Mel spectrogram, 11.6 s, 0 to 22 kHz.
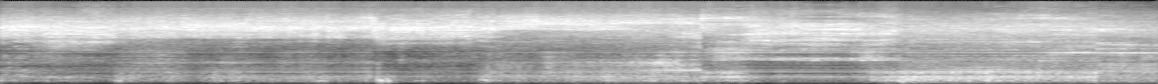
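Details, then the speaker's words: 1961 Buick LeSabre, a tire that came off the rim at 10 PSI being reinflated with a compressor: a loud, steady rushing hiss that swells and fades as air escapes past the unseated bead, possibly with too little pressure or volume; air leak at unseated tire bead. "So, we either don't have enough pressure or the hole is just too big. All right. So, we're not kicking off enough uh volume of air."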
